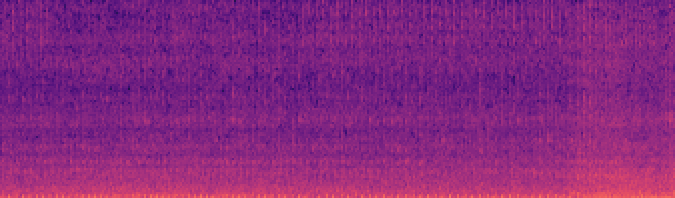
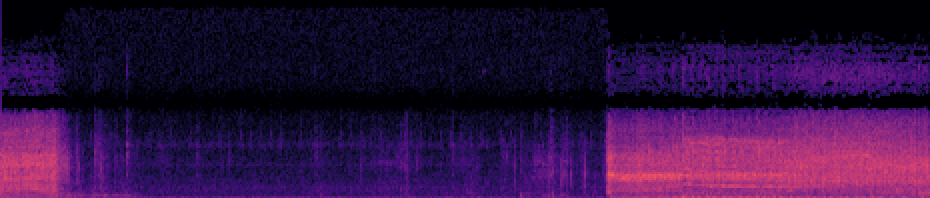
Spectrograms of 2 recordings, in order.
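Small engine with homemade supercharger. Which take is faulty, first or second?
second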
